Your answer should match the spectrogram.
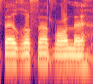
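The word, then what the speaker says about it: فَغَفَرَ لَهُ: Nah, faghfirli faghfarolah. Coba ini. Faghfirli faghfarolah. Nah, bukan fago, tapi fagho.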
